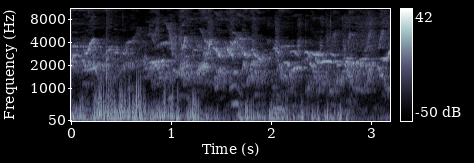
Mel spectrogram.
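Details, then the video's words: Brief burst of song from a young white-rumped shama used as a training lure: thin whistles and chirps above loud low rustling and thumping. "murai batu muda. cakep buat pancingan"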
